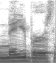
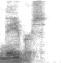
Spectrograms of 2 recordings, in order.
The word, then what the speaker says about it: Nabuurs: N-A-B-U-U-R-S. I don't know any other name with back-to-back U's. What nationality is Nabors? – It's Dutch. – Okay. – And it's actually the pronunciation in the Netherlands would be Nabors. And so my family Canadianized it a little bit. My favorite story to tell, about the two U's. So N-A-B-U-U-R-S.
